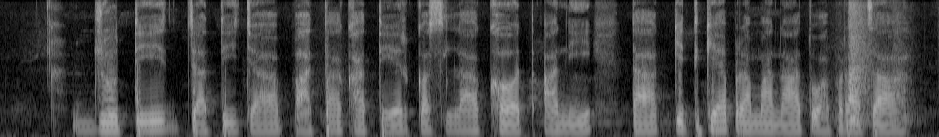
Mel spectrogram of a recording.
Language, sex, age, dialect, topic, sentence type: Marathi, male, 18-24, Southern Konkan, agriculture, question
